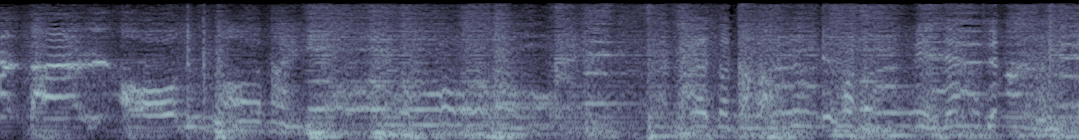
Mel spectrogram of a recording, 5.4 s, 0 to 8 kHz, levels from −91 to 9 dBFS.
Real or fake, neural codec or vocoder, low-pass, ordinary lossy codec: fake; codec, 16 kHz, 0.5 kbps, FunCodec, trained on Chinese and English, 25 frames a second; 7.2 kHz; AAC, 32 kbps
